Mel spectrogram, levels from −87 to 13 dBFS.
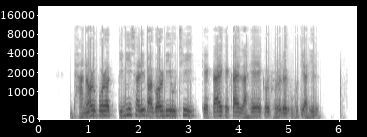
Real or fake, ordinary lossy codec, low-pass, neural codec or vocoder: real; MP3, 48 kbps; 10.8 kHz; none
